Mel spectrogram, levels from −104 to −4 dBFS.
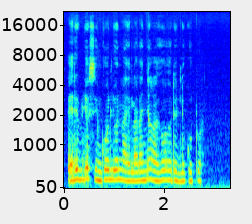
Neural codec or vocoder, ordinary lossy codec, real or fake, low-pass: vocoder, 44.1 kHz, 128 mel bands, Pupu-Vocoder; none; fake; none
